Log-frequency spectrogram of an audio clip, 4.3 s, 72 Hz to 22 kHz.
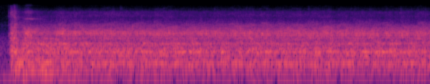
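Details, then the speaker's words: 1937 Buick limousine, restored in the 1980s and stored, reportedly last run in the 1980s, 6-volt battery, first start attempt: long steady rough cranking, a couple of brief shuffles but no firing; crank no start, spark to be checked next. "did you hear that thing it wanted to go right there i'll tell you what we're gonna do we're gonna do spark yeah you heard it start to shuffle a couple times it wouldn't do that"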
